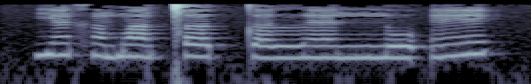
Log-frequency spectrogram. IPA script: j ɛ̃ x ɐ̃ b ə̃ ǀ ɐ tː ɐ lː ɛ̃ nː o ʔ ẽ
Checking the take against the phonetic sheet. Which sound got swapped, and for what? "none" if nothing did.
ə̃ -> ã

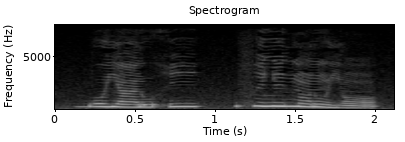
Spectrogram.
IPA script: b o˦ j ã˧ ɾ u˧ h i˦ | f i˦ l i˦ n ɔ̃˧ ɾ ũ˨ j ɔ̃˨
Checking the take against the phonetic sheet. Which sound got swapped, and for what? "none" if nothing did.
none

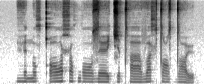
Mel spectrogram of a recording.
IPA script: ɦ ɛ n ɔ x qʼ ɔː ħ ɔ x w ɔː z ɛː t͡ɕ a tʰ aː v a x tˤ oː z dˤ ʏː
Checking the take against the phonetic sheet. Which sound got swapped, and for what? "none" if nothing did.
none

